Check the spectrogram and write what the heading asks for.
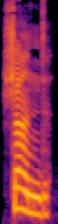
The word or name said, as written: shunned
